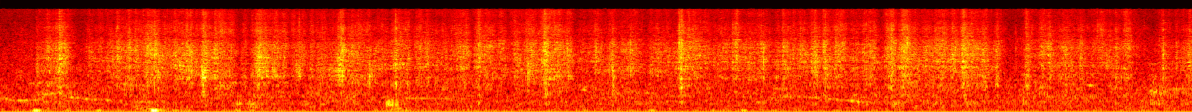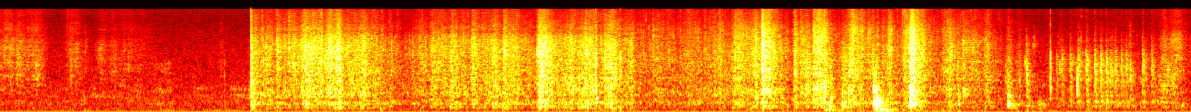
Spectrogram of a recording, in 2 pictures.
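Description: Plastic bag crinkling and rustling under a cat's weight as it shifts, growing louder and busier in the second half as the cat gets up and moves about on it.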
